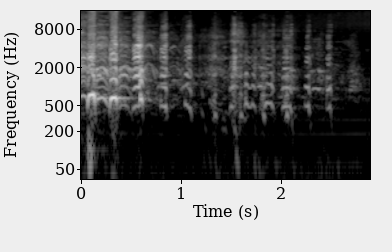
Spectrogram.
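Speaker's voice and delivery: high, loud, long laugh; real laughter. Real, not acted. Laughing after joking to Tony about paying for the trip, long high laugh. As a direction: laugh hard at your own joke. Laughing at his own joke.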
